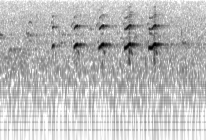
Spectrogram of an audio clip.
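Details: Osprey pair at the nest in Finland in June, the female having earlier incubated alone after her mate vanished; four short, high whistled chirps rising in loudness, spaced about a quarter second apart, over faint background hiss.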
